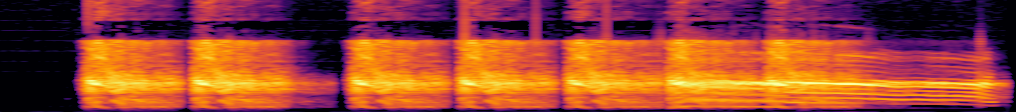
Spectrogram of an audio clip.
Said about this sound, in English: he comes with what might be the coolest sound effects I've ever heard in anything ever, with the Rathar, which is a multi-tentacled monster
